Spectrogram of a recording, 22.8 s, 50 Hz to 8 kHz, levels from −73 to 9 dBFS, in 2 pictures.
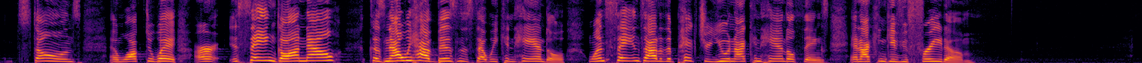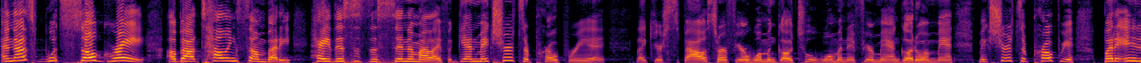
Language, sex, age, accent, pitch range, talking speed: English, female, 30-49, American, 255-355 Hz, 215 wpm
